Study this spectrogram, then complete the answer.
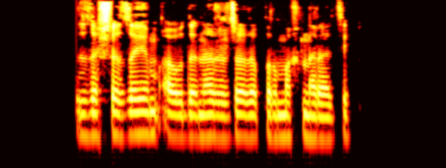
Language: Pashto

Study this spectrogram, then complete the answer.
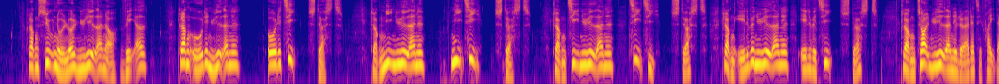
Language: Danish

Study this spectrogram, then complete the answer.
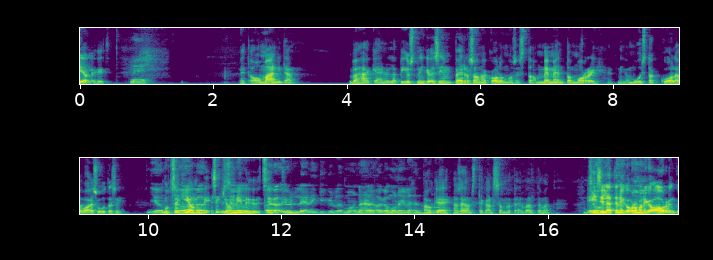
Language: Finnish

